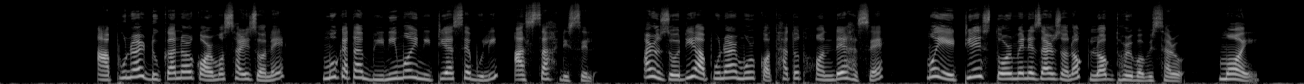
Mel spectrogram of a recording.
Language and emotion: Assamese, angry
